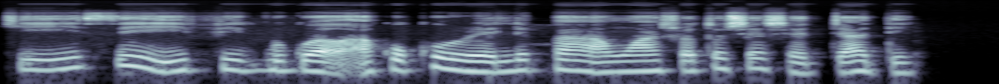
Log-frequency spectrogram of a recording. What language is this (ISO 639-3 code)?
yor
